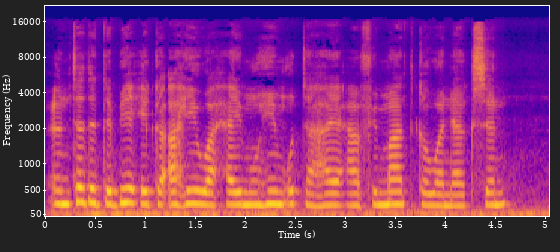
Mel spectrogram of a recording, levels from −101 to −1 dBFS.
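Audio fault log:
No faults detected in this speech recording.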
